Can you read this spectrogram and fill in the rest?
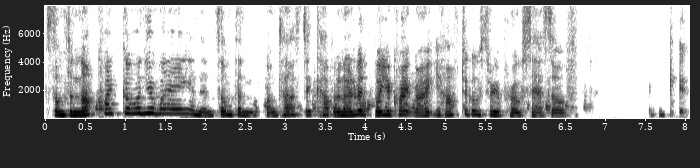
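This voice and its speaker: A woman's voice: fairly high pitch, normal speed, darkish tone. A woman hosting a podcast interview, talking in an enthusiastic, affirming way. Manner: enthusiastic, affirming, laughs often. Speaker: podcast host. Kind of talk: conversational interview.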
